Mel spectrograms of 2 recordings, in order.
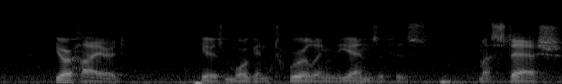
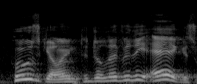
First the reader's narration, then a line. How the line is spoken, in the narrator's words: wailed Francine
